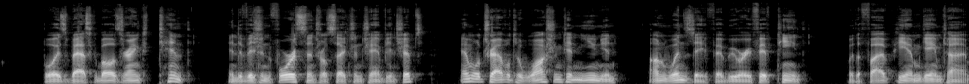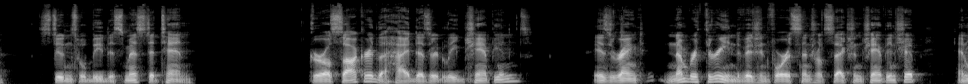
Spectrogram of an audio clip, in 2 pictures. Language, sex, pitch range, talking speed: English, male, 75-100 Hz, 160 wpm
